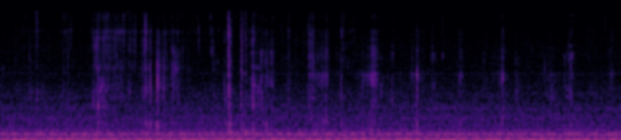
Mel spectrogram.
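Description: A person biting into a crispy fried chicken sandwich and chewing it close to the microphone, with many small crunches and wet mouth clicks.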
